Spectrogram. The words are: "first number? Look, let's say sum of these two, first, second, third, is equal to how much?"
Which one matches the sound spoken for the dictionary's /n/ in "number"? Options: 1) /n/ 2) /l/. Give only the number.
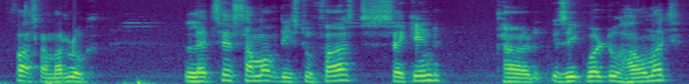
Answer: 1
